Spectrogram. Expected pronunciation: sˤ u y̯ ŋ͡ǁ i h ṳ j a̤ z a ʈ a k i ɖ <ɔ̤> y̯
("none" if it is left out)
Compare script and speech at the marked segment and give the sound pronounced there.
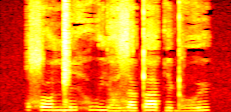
ɔ̤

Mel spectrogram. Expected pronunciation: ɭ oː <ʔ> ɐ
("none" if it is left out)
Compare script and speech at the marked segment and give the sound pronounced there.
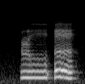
ʔ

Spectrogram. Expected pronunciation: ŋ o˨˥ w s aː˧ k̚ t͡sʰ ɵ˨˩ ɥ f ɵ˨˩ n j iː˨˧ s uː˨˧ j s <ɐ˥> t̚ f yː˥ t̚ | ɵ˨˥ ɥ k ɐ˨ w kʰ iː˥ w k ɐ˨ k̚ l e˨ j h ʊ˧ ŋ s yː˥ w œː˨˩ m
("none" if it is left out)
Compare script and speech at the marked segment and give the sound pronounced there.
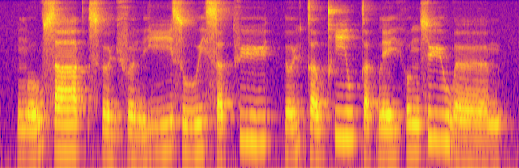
ɐ˨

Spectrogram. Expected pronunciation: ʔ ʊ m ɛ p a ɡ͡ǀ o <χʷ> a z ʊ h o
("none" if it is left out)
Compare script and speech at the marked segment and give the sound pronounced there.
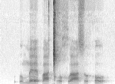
χʷ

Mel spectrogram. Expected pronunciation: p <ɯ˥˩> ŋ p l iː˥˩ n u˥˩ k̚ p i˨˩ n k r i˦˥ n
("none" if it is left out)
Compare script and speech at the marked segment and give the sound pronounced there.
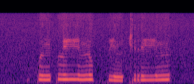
ɯ˦˥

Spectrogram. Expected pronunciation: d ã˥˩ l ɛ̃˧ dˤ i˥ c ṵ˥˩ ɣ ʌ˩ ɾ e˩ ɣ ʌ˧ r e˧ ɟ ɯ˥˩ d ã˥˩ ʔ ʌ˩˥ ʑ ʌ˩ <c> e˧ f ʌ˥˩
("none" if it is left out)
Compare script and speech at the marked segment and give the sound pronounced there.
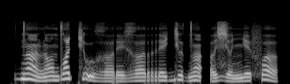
ɲ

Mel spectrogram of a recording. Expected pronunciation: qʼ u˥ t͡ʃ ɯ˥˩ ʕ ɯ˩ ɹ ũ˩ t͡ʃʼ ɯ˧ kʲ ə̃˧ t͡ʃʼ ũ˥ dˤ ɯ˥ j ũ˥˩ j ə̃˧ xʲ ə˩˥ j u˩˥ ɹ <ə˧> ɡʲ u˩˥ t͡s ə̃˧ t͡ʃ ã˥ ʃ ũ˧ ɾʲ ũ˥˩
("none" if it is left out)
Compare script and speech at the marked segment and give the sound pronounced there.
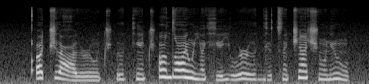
ɯ˧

